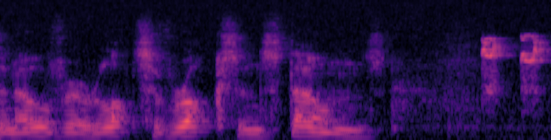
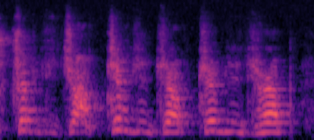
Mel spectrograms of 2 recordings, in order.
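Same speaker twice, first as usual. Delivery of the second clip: high, rapid-fire hoofbeat chant; pitched-up trippity-trap charge; charging hoofbeats; 10 semitones higher, much faster than usual. A narrator's reading. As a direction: gallop through it towards the troll. Goat charges at the troll.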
